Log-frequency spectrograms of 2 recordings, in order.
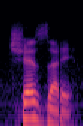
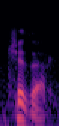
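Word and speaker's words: Cezary: Oh, we actually got a pronunciation of the name in chat. It's Cesare. There we go. Cesare.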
